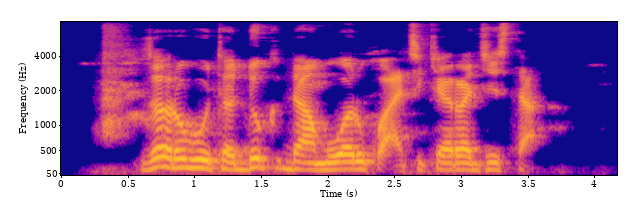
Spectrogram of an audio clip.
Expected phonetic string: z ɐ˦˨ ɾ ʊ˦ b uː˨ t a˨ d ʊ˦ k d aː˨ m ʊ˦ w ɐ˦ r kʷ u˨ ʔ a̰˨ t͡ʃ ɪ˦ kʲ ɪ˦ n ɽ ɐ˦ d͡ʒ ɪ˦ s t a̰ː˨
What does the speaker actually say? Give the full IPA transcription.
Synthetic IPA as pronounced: z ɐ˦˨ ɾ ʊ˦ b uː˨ t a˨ d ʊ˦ k d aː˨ m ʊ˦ w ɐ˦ r kʷ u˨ ʔ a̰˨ t͡ʃ ɪ˦ kʲ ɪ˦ n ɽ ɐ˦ d͡ʒ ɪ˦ s t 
